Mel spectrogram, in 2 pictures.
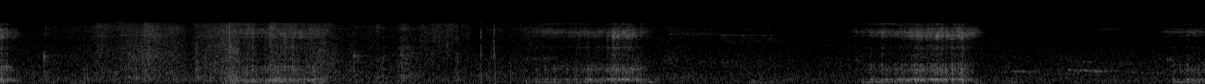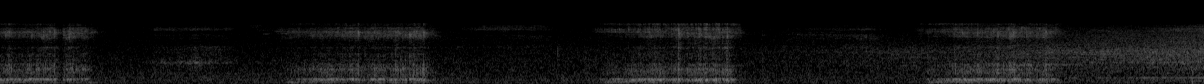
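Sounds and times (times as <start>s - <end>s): man snoring: 2.4s - 3.2s, 5.3s - 6.5s, 8.6s - 9.8s, 11.6s - 13.0s, 14.9s - 16.5s, 18.0s - 19.5s, 21.2s - 22.7s.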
